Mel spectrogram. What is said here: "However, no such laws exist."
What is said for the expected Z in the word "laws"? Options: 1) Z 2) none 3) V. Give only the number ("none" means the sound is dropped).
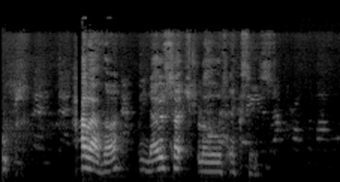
1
